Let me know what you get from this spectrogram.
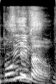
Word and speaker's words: Zemo: Vimo! Vimo! Zemo! – We've said this name wrong so many times.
